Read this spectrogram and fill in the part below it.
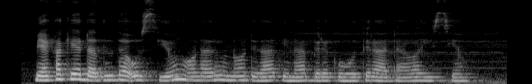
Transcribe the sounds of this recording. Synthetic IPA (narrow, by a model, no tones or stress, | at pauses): mjakakɛdaðuðaosiɔɔnaɾeonɔdeɾaðinabɛɾɛkohoðeɾadawaisiɔ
